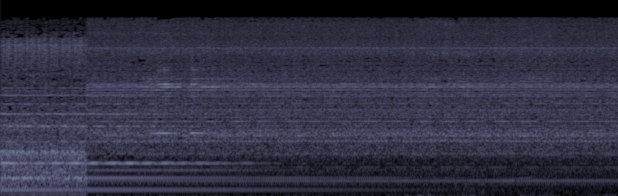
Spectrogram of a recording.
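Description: Bench disc sander running with a steady motor hum and hiss as a small epoxy-resin-and-wood pendant is pressed against the abrasive disc. Music plays for about the first second, then stops.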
